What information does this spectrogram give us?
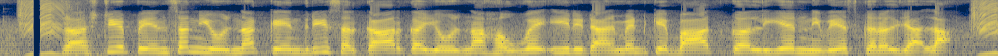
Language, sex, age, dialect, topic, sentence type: Bhojpuri, male, 18-24, Western, banking, statement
